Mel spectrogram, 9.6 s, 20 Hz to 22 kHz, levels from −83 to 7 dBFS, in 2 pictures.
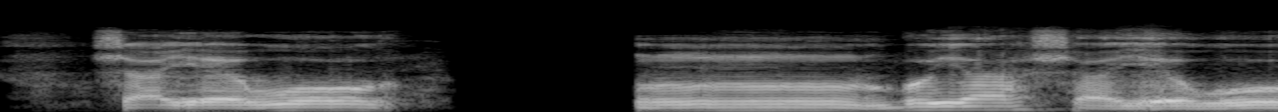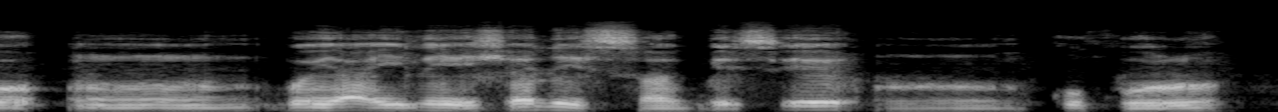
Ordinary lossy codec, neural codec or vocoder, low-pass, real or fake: none; codec, 16 kHz in and 24 kHz out, 2.2 kbps, FireRedTTS-2 codec; 9.9 kHz; fake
